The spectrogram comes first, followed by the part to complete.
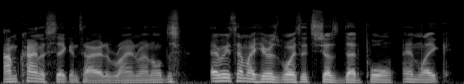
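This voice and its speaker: A man's voice: lowish voice, a little fast. A man co-hosting a podcast, chatting casually and profanely about films, often laughing as he talks. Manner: loose, profane, laughs while talking. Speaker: podcast co-host. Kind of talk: casual chat, film discussion.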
